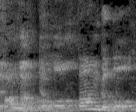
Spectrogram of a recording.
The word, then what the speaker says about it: fungible: Fungible. Yeah. Fungible. Non-fungible token. I don't know how to spell it. I don't know how to pronounce it for real. Fungus, but ible.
